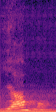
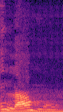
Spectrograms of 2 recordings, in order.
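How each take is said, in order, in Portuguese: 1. A palavra começa com som de y. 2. A palavra começa com um som de l simples. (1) "A pronúncia, ya" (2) "Aqui não é lamo"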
